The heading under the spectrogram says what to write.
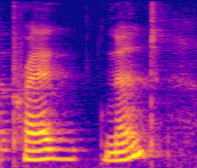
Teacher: I use basically what's called an unreleased uh stop consonant here PR I close off um either in my throat or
